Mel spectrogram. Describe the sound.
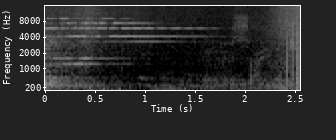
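A telephone rings faintly during a sermon, its steady high ringing tones sitting over low background noise.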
